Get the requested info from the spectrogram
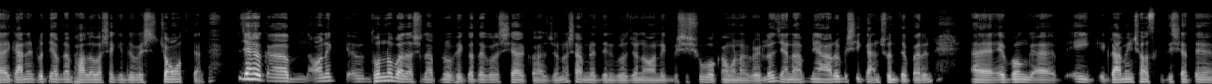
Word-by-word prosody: গানের 115 +1 +1
প্রতি 125 0 -1
আপনার 120 0 -3
ভালোবাসা 115 +2 +1
কিন্তু 110 0 -4
বেশ 110 - -1
চমৎকার! 125 +1 +2 0.4
যাই 255 -1 +11
হোক 215 - +7
আব 150 -2 +5 0.3
অনেক 170 +2 0 0.2
আ - - -6 0.2
ধন্যবাদ 160 -4 +5
আসলে 115 +1 -4
আপনার 115 - -8
অভিজ্ঞতাগুলো 110 0 -3
শেয়ার 105 -2 +1
করার 100 -1 -5
জন্য। 105 +4 -5
সামনের 105 -2 -2
দিনগুলোর 100 -1 -4
জন্য 105 -1 -2
অনেক 100 0 -5
বেশি 105 - -3
শুভকামনা 110 -4 -2
রইলো, 135 - 0
যেন 115 0 0
আপনি 125 +1 -8
আরো 130 +3 +3
বেশি 130 - -2
গান 110 - 0
শুনতে 115 -4 +2
পারেন, 105 +2 0 0.4
আ - - +5 0.3
এবং 120 +2 +2 0.2
আ - - +3 0.4
এই 125 - +1 0.2
গ্রামীণ 120 +1 +3
সংস্কৃতির 110 0 0
সাথে 115 0 -1
115 Hz, 200 wpm, -25 LUFS, 105-125 Hz, 0.4 s, যাই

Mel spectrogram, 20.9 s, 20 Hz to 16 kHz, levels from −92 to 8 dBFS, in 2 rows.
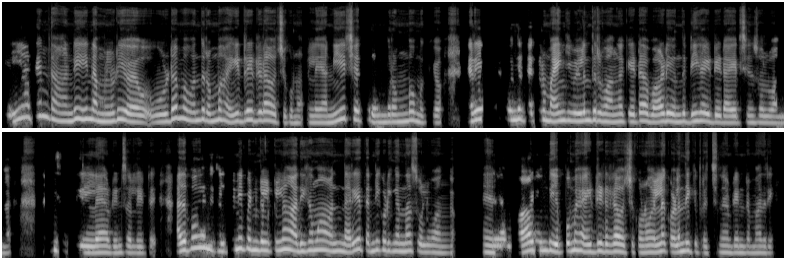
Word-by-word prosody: எல்லாத்தையும் 345 +4 -1
தாண்டி 240 +2 0 0.2
நம்மளுடைய 235 +3 +2 0.5
உடம்பு 300 +7 +1
வந்து 255 +3 0
ரொம்ப 245 +5 0
ஹைட்ரேட்டடா 250 +4 0
வச்சுக்கணும் 185 -2 -7
இல்லயா! 190 0 -3
நீர்ச்சத்து 270 -3 -1
ரொம்ப, 200 +1 -3
ரொம்ப 220 +3 -1
முக்கியம். 190 0 -8 0.3
நிறைய 265 +5 +5
பேர் 320 -3 -15
வந்து 280 +2 +4
டக்குனு 250 +3 -2
மயங்கி 245 +2 +3
விழுந்துருவாங்க. 230 -3 +1
கேட்டா 235 +3 +1
பாடி 225 +3 +3
வந்து 220 +2 -1
டீஹைட்ரேட் 215 -5 +1
ஆகிருச்சுன்னு 190 +1 -3
சொல்லுவாங்க. 185 -1 -5 0.5
தண்ணீ 265 - -4
சத்து 220 -3 -16
இல்ல 185 +1 +3
அப்பிடின்னு 185 +1 -5
சொல்லிட்டு. 180 -1 -7 0.4
அதுபோக 315 +7 +5
இந்த 285 -5 +2
கர்ப்பிணி 285 +7 +1
பெண்களுக்குலாம் 260 +1 +3
அதிகமா 255 +4 +1
வந்து 230 0 +1
நிறைய 245 +8 +2
தண்ணி 240 +3 -1
குடிங்கன்னு 235 -1 0
தான் 240 - -5
சொல்லுவாங்க. 195 -3 -4 0.5
அ - - +1 0.4
பாடி 245 +4 +5
வந்து 250 -1 +1
எப்பவுமே 235 +5 +1
ஹைட்ரேட்டடா 220 +1 +3
வச்சுக்கணும். 200 0 -2
இல்ல 235 +2 +3
குழந்தைக்கு 220 +2 0
பிரச்சனை 190 +3 -8
அப்பிடின்றமாதிரி. 185 -1 -6
230 Hz, 145 wpm, -23 LUFS, 200-255 Hz, 0.5 s, நிறைய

